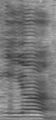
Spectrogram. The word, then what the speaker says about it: Iya: you call Tito Snow tell him that the pronunciation is my name is Iya oh it's Iya Iya kinet ka bata na yan eh.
